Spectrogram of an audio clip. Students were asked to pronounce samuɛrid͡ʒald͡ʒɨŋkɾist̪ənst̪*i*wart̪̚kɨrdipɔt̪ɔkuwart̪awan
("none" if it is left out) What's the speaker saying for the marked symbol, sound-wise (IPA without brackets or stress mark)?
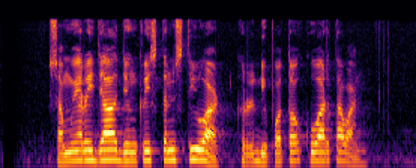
i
